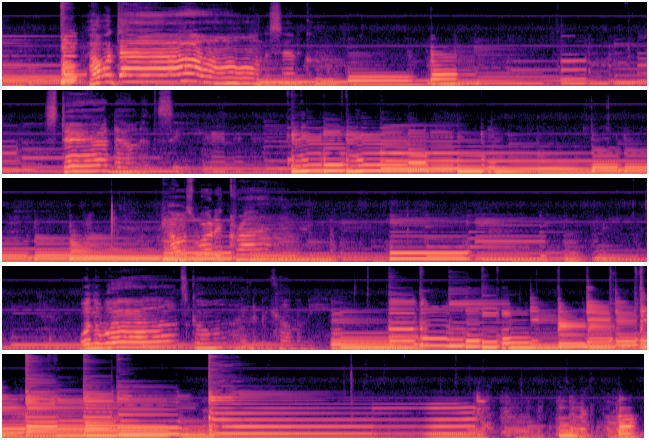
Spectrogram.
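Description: Blues played live on a hollow-body electric guitar through an amp: single-note lines with bent notes over a repeating low bass-note pattern.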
